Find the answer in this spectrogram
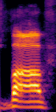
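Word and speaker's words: וו: So I say vav, I pronounce this as vav.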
